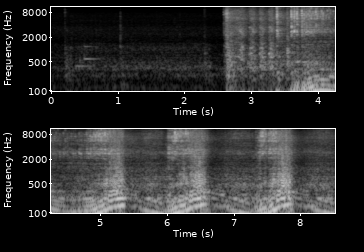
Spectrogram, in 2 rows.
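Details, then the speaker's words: 1992 Honda Civic VX with a rebuilt Jackson Racing supercharged B18C VTEC engine on a base map, in a barely complete car. It catches on the first crank and settles to an even idle with a few clean revs. Healthy first-try start. "So, as you can see, she starts right up on the first try. And, uh, that's a big step for us here."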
